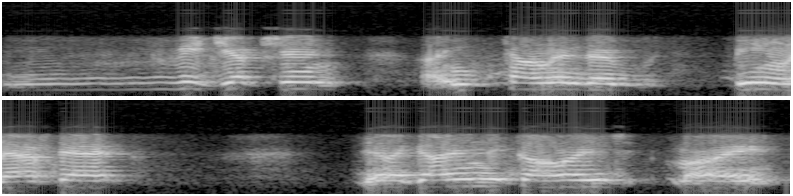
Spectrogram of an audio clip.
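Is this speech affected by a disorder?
Yes: Parkinson's disease; Parkinson's diagnosed five years ago, stutter since at least college years; very painful, frustrating, attacks jaw and hands, physical therapy with Kevin Linde, exercise bike, swimming.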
